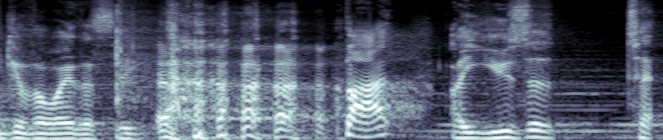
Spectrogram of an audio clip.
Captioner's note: laughs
